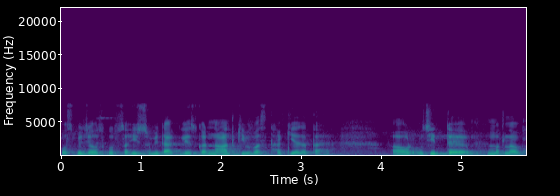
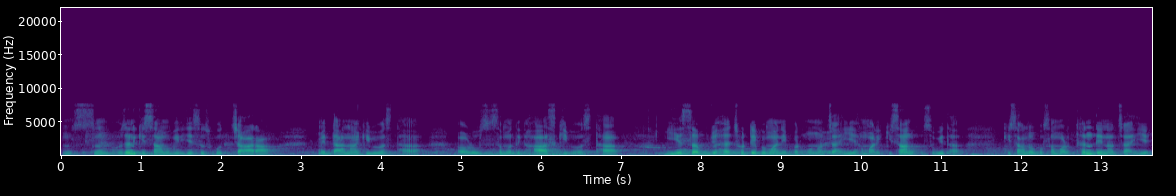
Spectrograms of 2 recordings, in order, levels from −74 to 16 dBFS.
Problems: none marked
